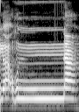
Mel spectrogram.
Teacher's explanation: نون یہاں پر گنہ کریں گے کیونکہ یہاں پر کیا ہے جی؟ نون مشدد ہے.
